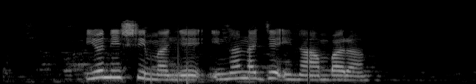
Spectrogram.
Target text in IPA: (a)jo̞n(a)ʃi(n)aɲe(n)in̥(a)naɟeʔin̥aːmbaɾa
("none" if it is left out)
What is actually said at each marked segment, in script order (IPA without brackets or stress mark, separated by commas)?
i, i, m, none, a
